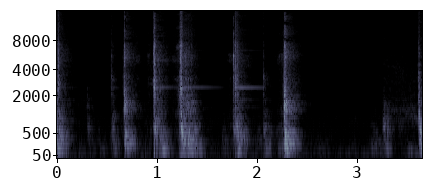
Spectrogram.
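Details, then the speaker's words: Lee Auto Breech Lock Pro reloading press, shell plate spun counterclockwise by hand to tighten: crisp clicks about one per second, normal indexing detent action. "now from there we'll just take the shell plate and spin it counterclockwise to tighten it down as I do that you can hear the indexing detent clicking"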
